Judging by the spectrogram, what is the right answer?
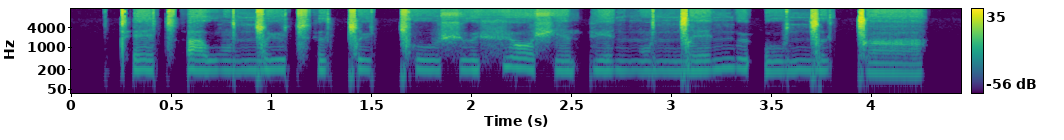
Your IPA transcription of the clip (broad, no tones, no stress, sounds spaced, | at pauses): tʼ e t͡sʼ a w ɔ̃ ŋ͡ǀ y t͡sʼ ɨ ǀ y ǀʰ u ʃ ʉ fʲ ɔ ʃ ẽ pʲ e ŋ ɔ̃ ŋ͡ǀ e ŋ ʉ ʔ u ŋ͡ǀ ɨ ǀ ã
